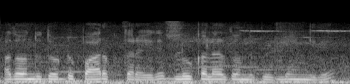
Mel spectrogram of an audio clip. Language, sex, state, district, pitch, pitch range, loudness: Kannada, male, Karnataka, Bangalore, 115 Hz, 110-125 Hz, -15 LUFS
